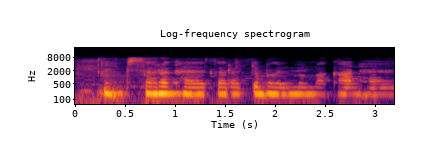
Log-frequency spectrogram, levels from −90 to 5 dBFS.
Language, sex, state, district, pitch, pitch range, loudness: Hindi, male, Bihar, Saharsa, 175 Hz, 175-180 Hz, -23 LUFS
